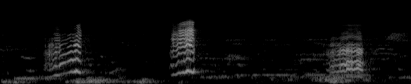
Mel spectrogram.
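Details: A pet common myna learning to talk gives three short, nasal, word-like calls about a second apart, rich and slightly bleating, copying human speech, with its owner prompting it with names.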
